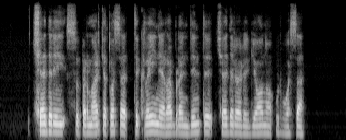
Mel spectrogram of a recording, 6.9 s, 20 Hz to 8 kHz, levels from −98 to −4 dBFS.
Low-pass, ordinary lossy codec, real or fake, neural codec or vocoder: 7.2 kHz; Opus, 64 kbps; fake; codec, 16 kHz, 16 kbps, FreqCodec, smaller model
